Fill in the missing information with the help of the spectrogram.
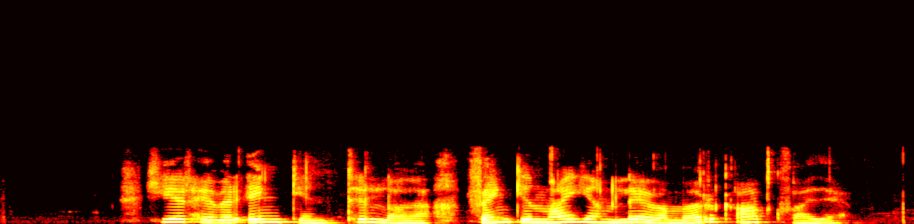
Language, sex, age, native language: Icelandic, female, 11, Icelandic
